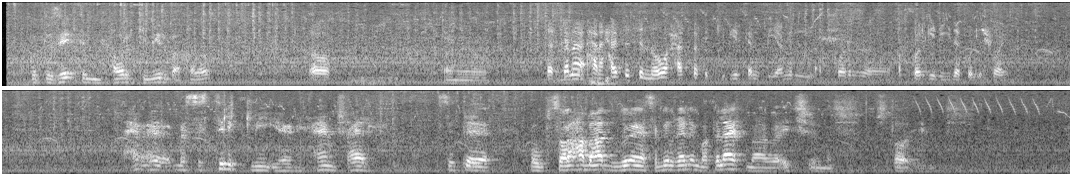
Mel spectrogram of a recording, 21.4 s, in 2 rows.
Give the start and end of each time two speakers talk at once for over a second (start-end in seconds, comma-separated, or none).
none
